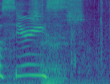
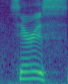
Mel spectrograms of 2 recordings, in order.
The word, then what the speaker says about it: Cerys: Oh, Cerys! Cerys.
